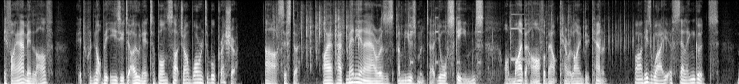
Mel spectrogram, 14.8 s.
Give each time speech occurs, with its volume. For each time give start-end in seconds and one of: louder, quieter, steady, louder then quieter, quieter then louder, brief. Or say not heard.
0.0-14.7 steady.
